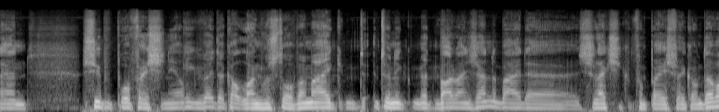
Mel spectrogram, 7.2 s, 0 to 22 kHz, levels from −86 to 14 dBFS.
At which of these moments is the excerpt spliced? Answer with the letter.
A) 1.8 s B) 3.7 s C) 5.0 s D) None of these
A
